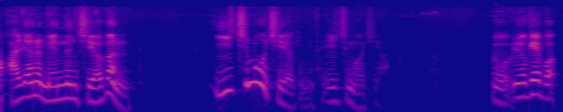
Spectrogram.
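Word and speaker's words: 出雲: 스사노가 일본 열도와 관련을 맺는 지역은 이지모 지역입니다 이즈모 지역 요게 어 우리가 지금 현재 일본의 그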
